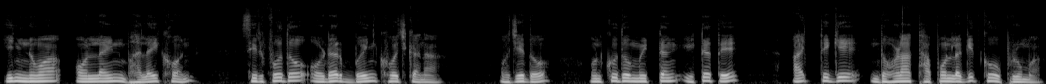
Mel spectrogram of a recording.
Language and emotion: Santali, fearful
